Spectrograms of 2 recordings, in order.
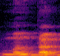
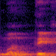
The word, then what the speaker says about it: منطق: ہم نے دیکھا ہے بعض احباب اسے منطق بولتے ہیں، لیکن یہ درست تلفظ اس کا منطق ہے۔ تو جو احباب ہمارے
